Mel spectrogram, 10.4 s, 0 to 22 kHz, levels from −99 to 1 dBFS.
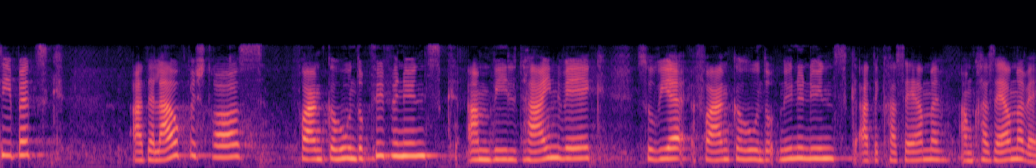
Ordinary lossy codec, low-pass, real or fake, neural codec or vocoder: none; 7.2 kHz; fake; codec, 16 kHz, 16 kbps, FunCodec, trained on Chinese and English, 50 frames a second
